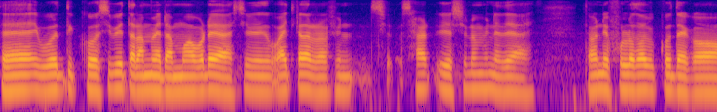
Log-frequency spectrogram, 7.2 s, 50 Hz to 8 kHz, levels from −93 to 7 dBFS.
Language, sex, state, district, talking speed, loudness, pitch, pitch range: Chakma, male, Tripura, Unakoti, 190 wpm, -17 LUFS, 135 Hz, 130-140 Hz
